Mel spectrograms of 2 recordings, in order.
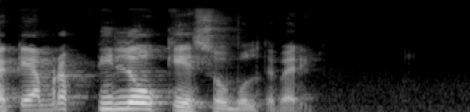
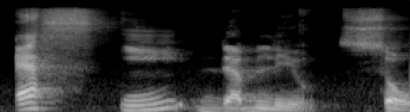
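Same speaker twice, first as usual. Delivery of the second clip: normal talking voice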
